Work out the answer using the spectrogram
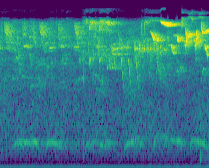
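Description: Small birds chirping and singing: many quick, high, falling notes, growing busier and louder in the second half.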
